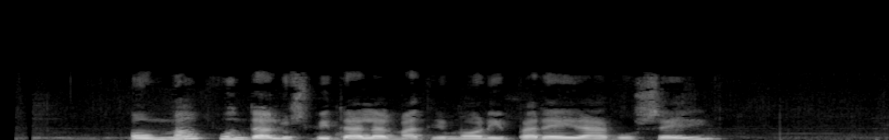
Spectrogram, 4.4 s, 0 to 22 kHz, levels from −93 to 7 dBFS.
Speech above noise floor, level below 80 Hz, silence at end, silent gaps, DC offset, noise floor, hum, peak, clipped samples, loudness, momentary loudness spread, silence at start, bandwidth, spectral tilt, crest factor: 46 dB; -78 dBFS; 0.9 s; none; under 0.1%; -66 dBFS; none; -6 dBFS; under 0.1%; -22 LUFS; 6 LU; 0.65 s; 10.5 kHz; -7 dB/octave; 16 dB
